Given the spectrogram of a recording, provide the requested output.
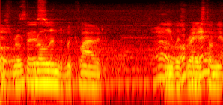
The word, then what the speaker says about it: MacLeod: where's the name from it's pronounced McLoud MH not mleo um in the you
